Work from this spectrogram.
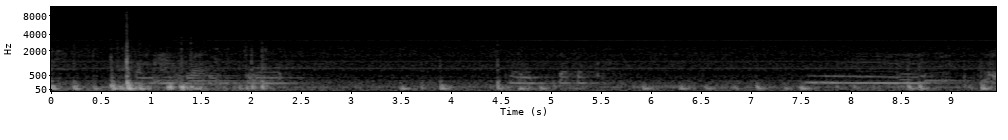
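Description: Manual typing on a computer keyboard, scattered soft key taps in short bursts over a low steady hum, with a voice talking at intervals.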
